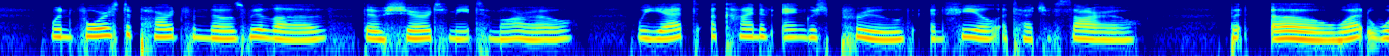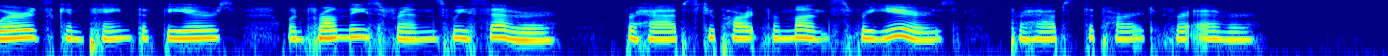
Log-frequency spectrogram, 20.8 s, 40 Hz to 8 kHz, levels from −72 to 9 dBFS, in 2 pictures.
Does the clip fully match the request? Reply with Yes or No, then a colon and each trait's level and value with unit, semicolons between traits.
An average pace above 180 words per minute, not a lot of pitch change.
No: average, 155 wpm; narrow, 2.2 semitones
